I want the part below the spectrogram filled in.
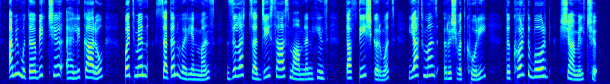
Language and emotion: Kashmiri, neutral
